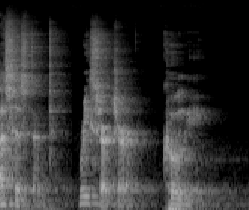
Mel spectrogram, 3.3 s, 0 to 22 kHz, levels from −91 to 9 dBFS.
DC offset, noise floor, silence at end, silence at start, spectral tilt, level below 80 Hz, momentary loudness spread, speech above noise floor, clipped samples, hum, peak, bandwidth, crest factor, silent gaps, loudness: under 0.1%; -57 dBFS; 0.5 s; 0 s; -3 dB/octave; -48 dBFS; 17 LU; 29 dB; under 0.1%; none; -8 dBFS; 19.5 kHz; 22 dB; none; -28 LUFS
